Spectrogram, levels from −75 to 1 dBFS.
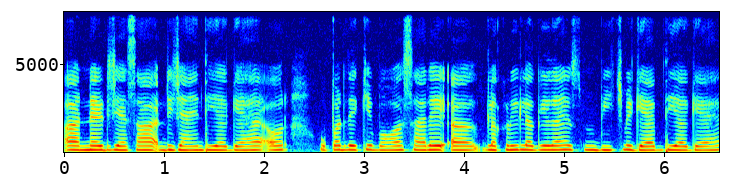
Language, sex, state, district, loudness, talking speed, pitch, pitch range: Hindi, female, Chhattisgarh, Sukma, -15 LUFS, 210 wpm, 225 Hz, 220-230 Hz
